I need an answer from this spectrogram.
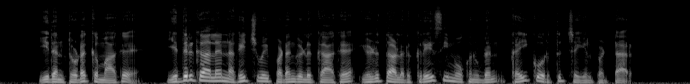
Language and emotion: Tamil, neutral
